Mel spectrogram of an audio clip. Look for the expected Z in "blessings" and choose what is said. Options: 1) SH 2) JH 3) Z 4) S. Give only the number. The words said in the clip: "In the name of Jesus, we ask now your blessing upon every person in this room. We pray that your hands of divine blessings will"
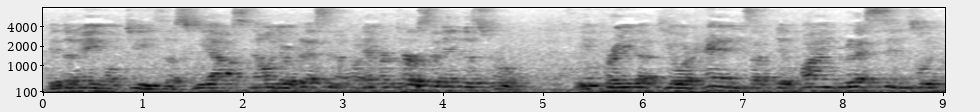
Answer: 3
